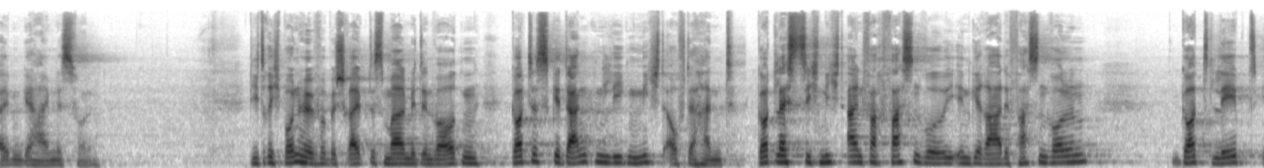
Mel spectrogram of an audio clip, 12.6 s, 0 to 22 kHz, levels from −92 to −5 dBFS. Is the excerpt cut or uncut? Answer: cut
